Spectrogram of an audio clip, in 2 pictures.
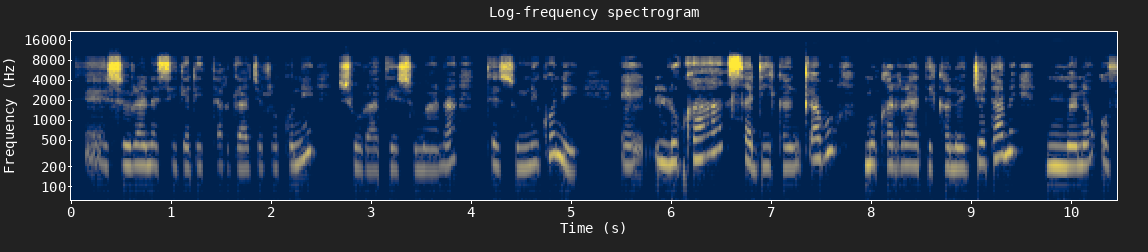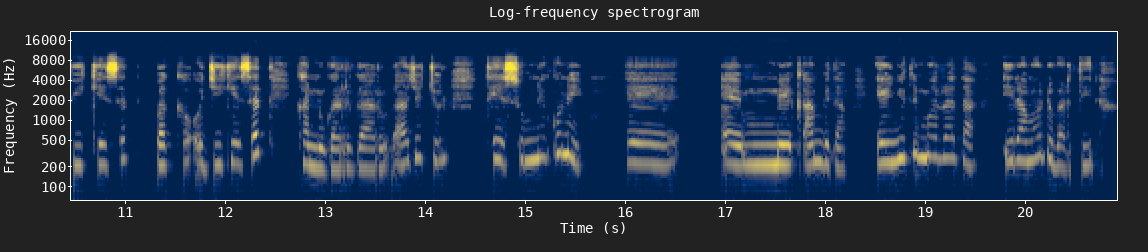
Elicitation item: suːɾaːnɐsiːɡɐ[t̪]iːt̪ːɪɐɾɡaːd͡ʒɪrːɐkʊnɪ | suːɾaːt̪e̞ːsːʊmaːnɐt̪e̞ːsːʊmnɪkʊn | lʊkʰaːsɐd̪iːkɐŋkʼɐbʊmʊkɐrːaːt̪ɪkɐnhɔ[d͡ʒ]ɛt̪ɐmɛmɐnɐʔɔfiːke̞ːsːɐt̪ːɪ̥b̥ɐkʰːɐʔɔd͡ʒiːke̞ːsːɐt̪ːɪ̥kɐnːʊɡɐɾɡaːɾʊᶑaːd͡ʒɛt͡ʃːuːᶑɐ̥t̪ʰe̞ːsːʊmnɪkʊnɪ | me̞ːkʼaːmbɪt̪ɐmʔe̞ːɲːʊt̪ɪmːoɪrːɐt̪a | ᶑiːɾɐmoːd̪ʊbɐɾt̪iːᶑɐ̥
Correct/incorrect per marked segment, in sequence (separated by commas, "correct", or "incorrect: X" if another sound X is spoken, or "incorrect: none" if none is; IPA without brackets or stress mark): incorrect: d̪, incorrect: d͡ʒː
